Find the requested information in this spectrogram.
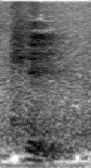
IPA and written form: kʰiːn (keen)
